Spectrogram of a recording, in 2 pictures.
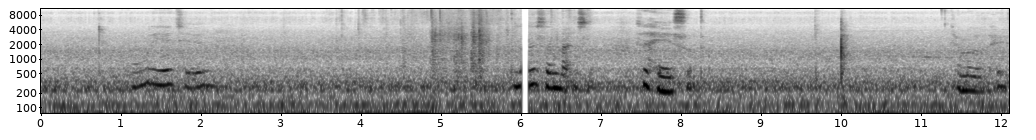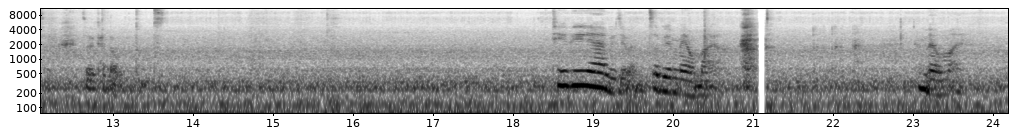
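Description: A young woman speaks softly and close by, in short phrases.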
